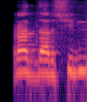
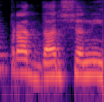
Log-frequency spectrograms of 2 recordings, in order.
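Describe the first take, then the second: First: प्रदर्शिनी said with an i before नी, pra-dar-shi-ni; wrong form. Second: प्रदर्शनी said without the i, pra-dar-sha-ni; correct form. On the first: Teacher showing the wrong spelling aloud: प्रदर्शिनी with i. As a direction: say प्रदर्शिनी as the mistaken version, with the extra i. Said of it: "प्रदर्शिनी नहीं होता". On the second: Teacher giving the right spelling aloud: प्रदर्शनी without i. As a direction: say प्रदर्शनी as the correct version, plain a before नी. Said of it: "प्रदर्शनी होता है". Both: Shown as a demonstration.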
